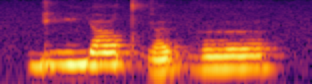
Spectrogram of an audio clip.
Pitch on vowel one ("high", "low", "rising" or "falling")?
high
